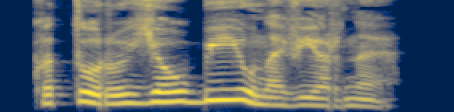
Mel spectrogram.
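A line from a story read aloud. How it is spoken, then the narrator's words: Through gritted teeth. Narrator (Russian): отвечает сквозь зубы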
